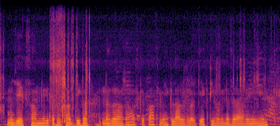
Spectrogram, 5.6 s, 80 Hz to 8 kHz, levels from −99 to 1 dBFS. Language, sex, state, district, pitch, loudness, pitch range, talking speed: Hindi, male, Jharkhand, Sahebganj, 135 Hz, -29 LUFS, 130-145 Hz, 265 wpm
